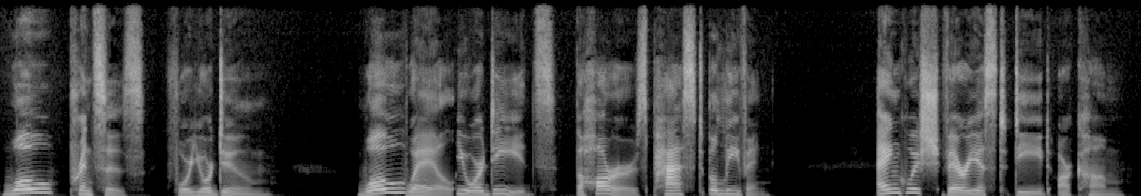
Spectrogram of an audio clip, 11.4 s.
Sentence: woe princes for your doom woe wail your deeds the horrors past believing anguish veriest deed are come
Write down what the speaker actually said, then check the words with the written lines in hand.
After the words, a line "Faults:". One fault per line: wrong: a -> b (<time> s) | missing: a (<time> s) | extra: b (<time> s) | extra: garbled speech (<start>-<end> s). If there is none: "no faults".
woe princes for your doom woe wail your deeds the horrors past believing anguish veriest deed are come
Faults:
no faults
